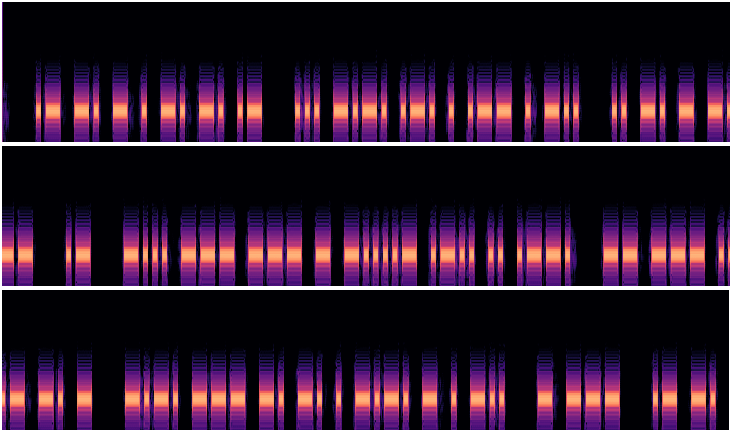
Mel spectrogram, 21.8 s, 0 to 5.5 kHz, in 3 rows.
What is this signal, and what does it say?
Morse code, heard as a keyed tone, about 25 wpm, 600 Hz. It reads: ANTENNA SCREWED INTO A BOOT-LIP MOUNT CONNECTED TO AN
